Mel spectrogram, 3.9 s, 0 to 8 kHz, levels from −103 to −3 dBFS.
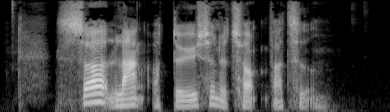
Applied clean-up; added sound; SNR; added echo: none; none; none; none.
